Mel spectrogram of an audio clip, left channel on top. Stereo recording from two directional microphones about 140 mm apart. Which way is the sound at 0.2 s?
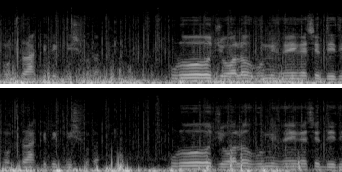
20° right (ahead or behind).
